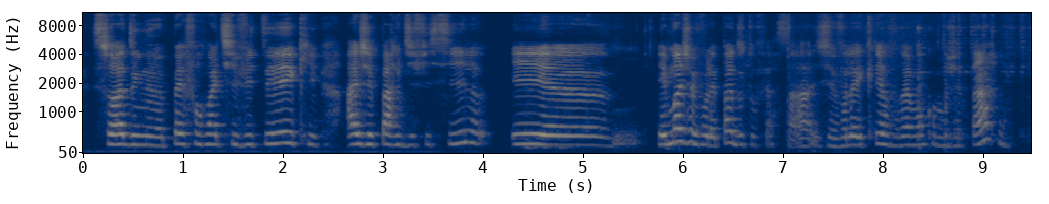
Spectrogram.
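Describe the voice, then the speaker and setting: Speaking at a fairly slow pace, a woman uses a fairly high pitch and fairly even intonation. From Brazil. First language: Portuguese (speaking French). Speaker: philosopher and author. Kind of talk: book talk interview. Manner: halting, with hesitations.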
